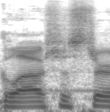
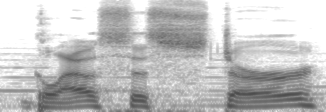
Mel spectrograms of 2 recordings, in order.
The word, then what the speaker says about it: Gloucester: I think Gloucester is pronounced like Gloucester. You don't hear the second E.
